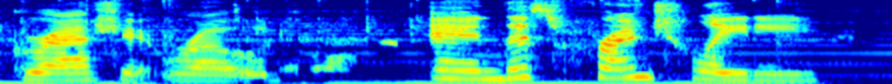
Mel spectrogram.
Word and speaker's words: Gratiot: second, and he goes, you mean Gratiot? And she just looked so scandalized. She's like, it's pronounced Gratois. And he goes, listen, I don't know how y'all pronounce it in France, but here in Michigan, where the road actually is, it's Gratiot.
